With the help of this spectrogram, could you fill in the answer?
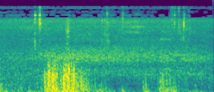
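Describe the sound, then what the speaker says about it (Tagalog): Gusty wind buffets the microphone in rough low rumbles, swelling strongly around the first second and again briefly later, with a rustling quality. "Ang lakas ng hangin today ba."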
